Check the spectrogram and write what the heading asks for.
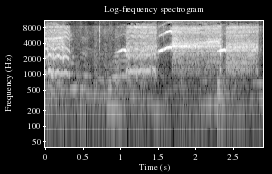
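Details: Young black-shouldered kite giving harsh, hissing, wheezy screeches in bursts of about half a second to a second. A few thin whistled notes rise through the rasping sound.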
